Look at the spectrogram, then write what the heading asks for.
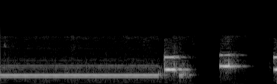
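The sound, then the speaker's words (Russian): A steady telephone dial tone gives way to three short, clear DTMF keypad beeps as a number is dialed to call another phone, each tone separated by brief silence, distinct with no voices. “Да, я звоню и один телефон, сейчас еще могу другой позвонить, который доступен.”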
